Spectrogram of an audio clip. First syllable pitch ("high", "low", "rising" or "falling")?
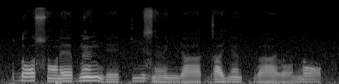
high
